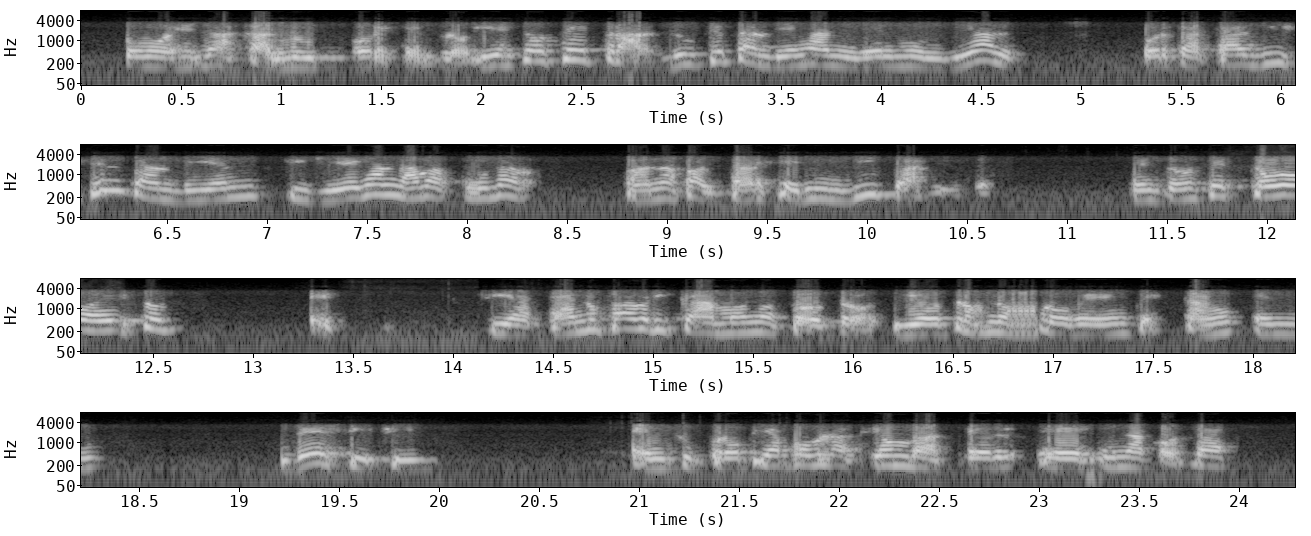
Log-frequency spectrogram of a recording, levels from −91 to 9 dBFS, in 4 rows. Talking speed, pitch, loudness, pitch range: 130 wpm, 210 Hz, -16 LUFS, 180-265 Hz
